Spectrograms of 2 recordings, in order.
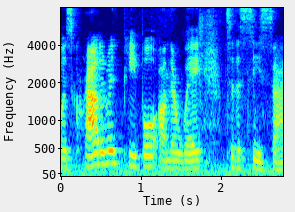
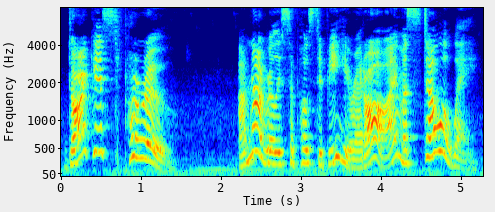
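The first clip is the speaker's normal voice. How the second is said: higher, louder confiding bear; lightly voiced bear; 5 semitones higher, 5 dB louder than usual. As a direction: bear owns up to stowing away. Bear explains his origin.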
